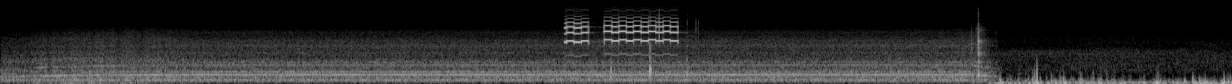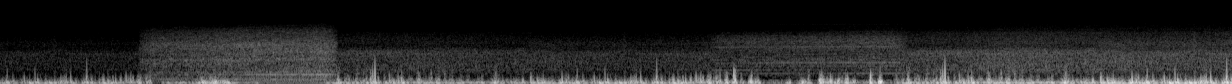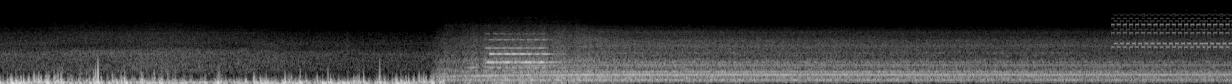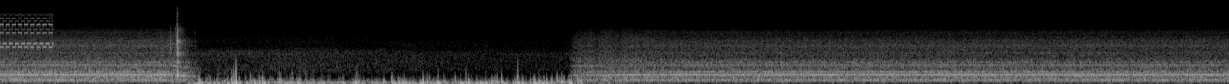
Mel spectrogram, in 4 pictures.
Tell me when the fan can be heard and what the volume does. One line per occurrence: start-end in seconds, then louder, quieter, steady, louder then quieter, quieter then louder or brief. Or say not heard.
0.0-49.2 louder then quieter.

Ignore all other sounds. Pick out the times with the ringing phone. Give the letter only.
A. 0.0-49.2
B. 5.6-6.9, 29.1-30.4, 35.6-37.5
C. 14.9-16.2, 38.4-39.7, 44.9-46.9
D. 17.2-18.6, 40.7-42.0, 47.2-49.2
B.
